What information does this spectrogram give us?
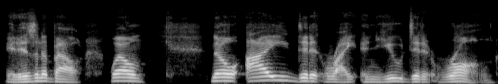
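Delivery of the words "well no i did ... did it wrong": normal talking voice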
